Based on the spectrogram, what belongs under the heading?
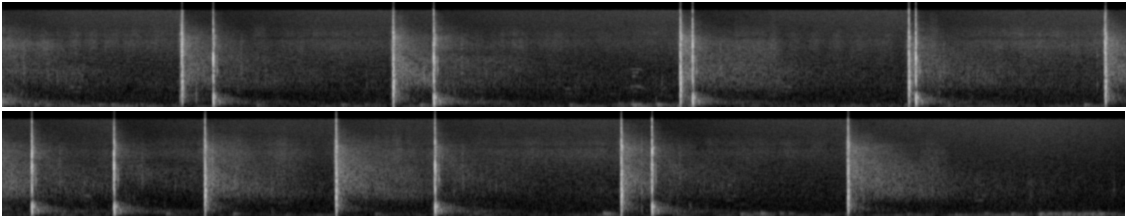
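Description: Cutting Edge 'Scene of the Crash' consumer fireworks cake firing: about sixteen sharp bangs at uneven intervals, several in quick pairs, each trailing off in an echo.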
